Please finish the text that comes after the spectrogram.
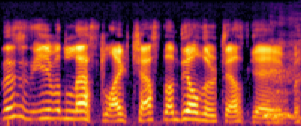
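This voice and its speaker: A man's voice: high voice, big pitch swings, moderate pace, bright, forceful tone, no room sound. A man reading a story aloud and commenting on it casually as he goes. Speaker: co-host reading fan fiction aloud with commentary. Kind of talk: amused read-aloud commentary and casual chat.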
